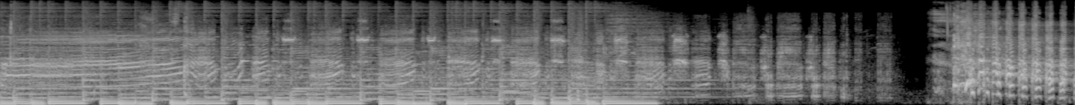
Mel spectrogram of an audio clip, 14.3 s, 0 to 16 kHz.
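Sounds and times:
bouncy backing track: 0.0 - 9.0
laughter: 0.0 - 10.1, 12.4 - 14.3
donkey braying comic sound effect: 0.0 - 12.1.

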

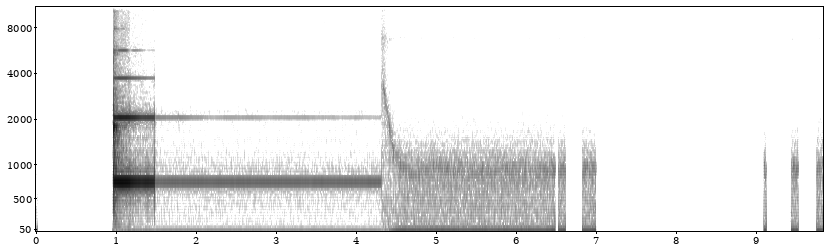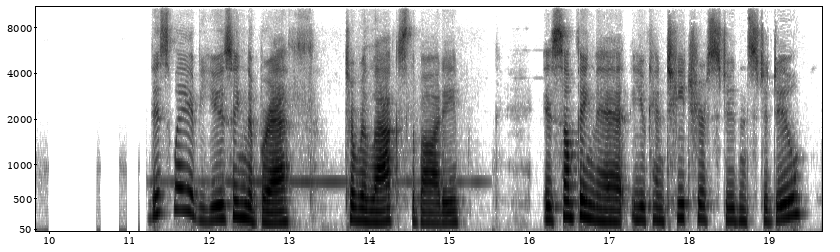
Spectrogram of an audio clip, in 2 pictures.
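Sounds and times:
single bell struck and ringing: 1.0 - 3.7, 11.3 - 15.5
speech: 11.2 - 15.2, 16.2 - 19.5.

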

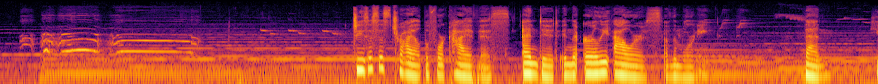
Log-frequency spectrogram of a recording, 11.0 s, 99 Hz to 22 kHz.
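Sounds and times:
rooster crowing: 0.2 - 3.8
speech: 4.4 - 9.0, 10.1 - 10.9.

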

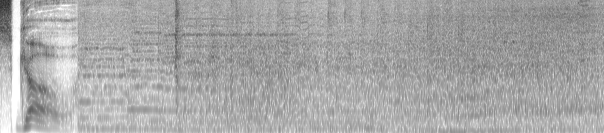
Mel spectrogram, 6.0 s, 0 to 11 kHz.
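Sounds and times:
speech: 0.2 - 0.9
vehicle engine rumble driving through city streets: 1.6 - 6.0
broadband road noise: 1.7 - 6.0.

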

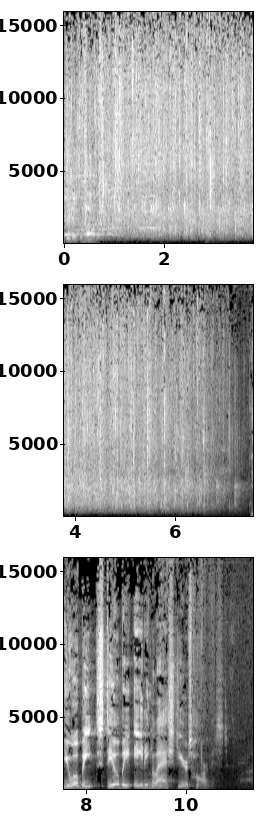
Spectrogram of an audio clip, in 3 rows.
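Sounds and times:
large crowd applauding during a sermon: 0.0 - 7.4
speech: 0.2 - 0.9, 7.5 - 10.8.

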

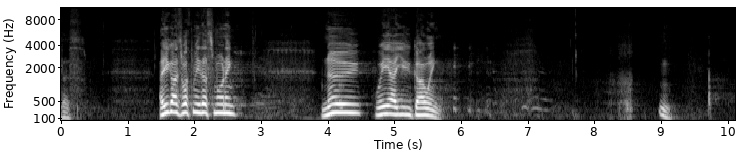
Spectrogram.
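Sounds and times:
speech: 0.0 - 0.4, 1.5 - 2.7, 3.9 - 5.8, 9.0 - 9.2
person slurping a drink: 8.2 - 8.8.

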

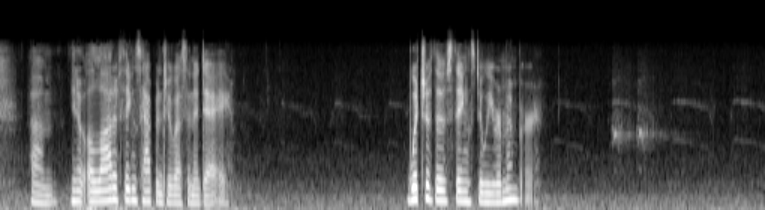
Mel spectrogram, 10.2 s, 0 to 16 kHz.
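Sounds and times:
low hiss: 0.0 - 10.1
speech: 0.4 - 3.2, 5.4 - 7.3
thin bird calls: 3.4 - 5.5, 7.2 - 10.1
crow cawing: 7.6 - 10.1.

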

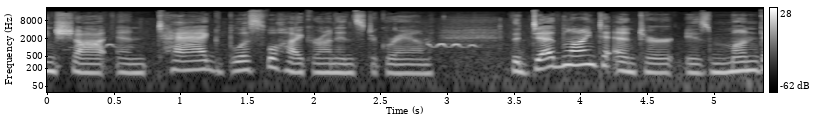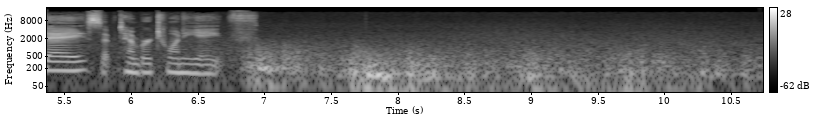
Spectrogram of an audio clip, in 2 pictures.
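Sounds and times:
speech: 0.0 - 7.5
steady rain: 0.0 - 10.7
low rumbling roll of thunder: 7.0 - 10.7.

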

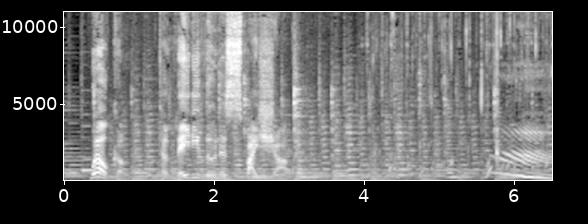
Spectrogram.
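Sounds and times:
speech: 0.3 - 4.5
wet pops and drips: 3.1 - 6.5
liquid bubbling while being heated: 3.2 - 6.5.

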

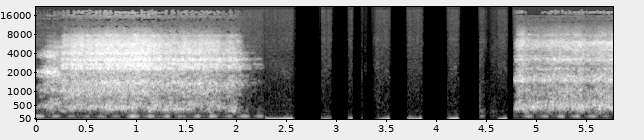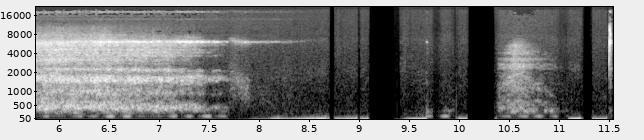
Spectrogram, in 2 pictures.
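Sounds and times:
slow breathing in and out through the nose: 0.0 - 2.2, 4.8 - 7.8.

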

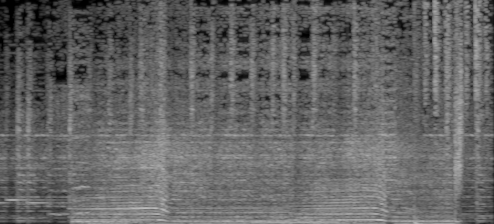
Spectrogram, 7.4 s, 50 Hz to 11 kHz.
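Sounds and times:
race car engine roaring and revving on a racing circuit: 1.1 - 7.0.

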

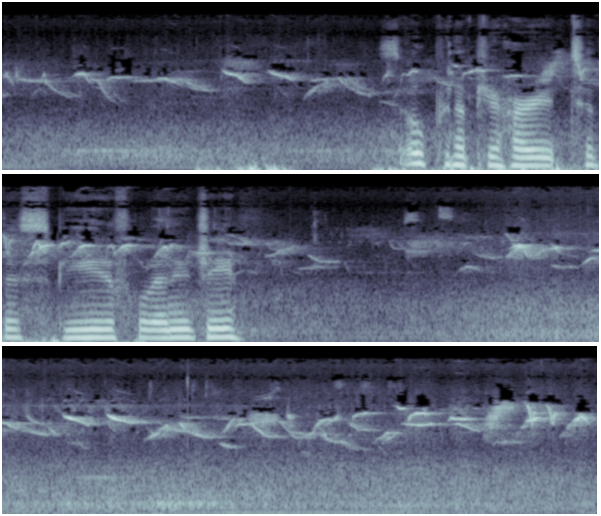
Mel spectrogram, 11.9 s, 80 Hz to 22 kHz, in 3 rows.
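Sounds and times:
birds singing by a lake: 0.0 - 11.9
low rumble of wind or water: 0.8 - 5.5
speech: 2.6 - 5.7.

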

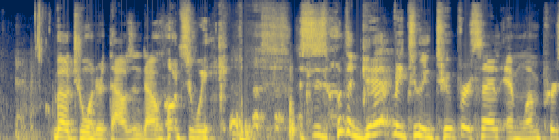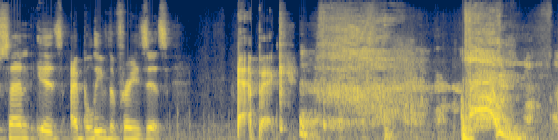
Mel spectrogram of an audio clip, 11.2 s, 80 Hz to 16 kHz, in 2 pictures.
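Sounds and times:
speech: 0.5 - 7.5, 8.2 - 9.2
person coughing: 8.6 - 9.0, 10.2 - 11.0.

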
